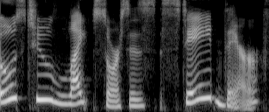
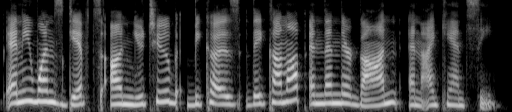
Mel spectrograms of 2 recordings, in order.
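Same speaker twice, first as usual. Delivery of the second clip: ordinary talk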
